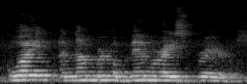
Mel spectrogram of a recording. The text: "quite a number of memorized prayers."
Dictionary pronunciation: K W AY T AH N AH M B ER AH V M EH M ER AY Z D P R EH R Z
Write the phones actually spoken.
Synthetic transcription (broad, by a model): K W AY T AH N AH M B ER AH V M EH M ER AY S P R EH R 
